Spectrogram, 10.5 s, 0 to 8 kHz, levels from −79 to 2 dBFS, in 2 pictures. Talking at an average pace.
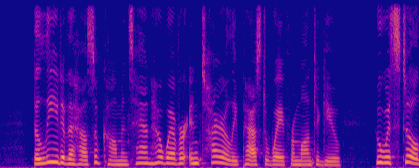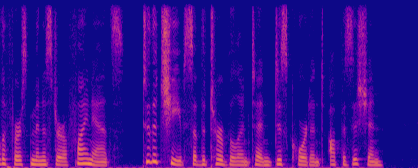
Yes: average, 180 wpm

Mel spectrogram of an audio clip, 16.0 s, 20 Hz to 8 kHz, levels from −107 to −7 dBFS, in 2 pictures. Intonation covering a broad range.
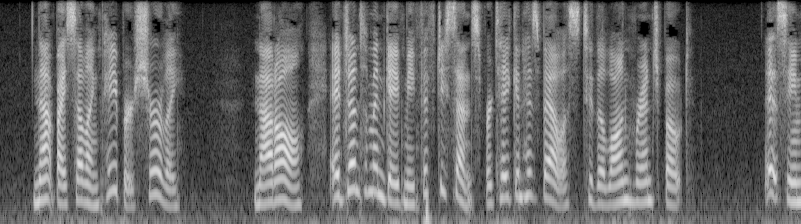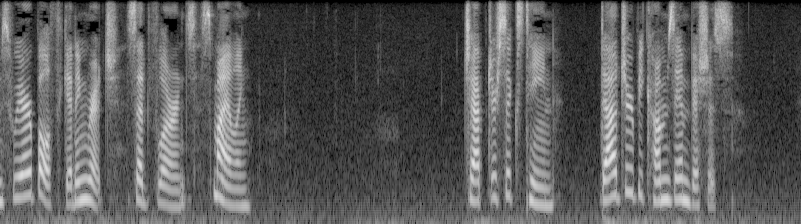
No: average, 5.0 semitones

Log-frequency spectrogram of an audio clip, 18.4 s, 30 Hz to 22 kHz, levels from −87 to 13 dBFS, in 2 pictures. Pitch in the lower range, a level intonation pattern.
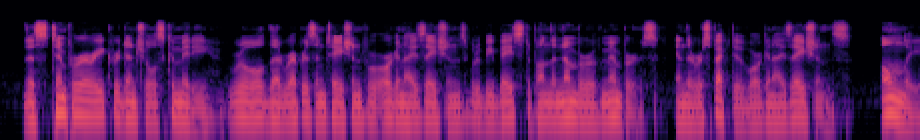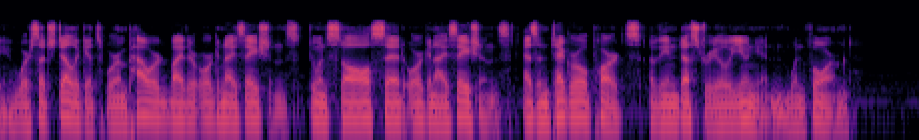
Yes: very low, 85 Hz; narrow, 2.0 semitones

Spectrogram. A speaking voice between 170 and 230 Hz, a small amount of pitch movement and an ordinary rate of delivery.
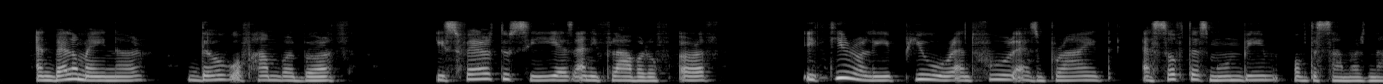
No: high, 190 Hz; narrow, 1.8 semitones; slow, 125 wpm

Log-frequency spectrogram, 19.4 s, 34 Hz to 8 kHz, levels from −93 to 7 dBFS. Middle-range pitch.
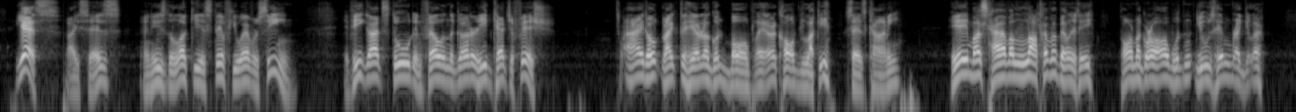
Yes: medium, 160 Hz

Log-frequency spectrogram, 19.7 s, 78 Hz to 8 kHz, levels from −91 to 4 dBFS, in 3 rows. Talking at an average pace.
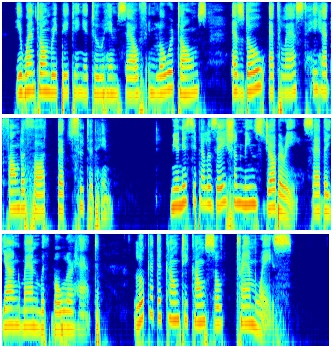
No: slow, 120 wpm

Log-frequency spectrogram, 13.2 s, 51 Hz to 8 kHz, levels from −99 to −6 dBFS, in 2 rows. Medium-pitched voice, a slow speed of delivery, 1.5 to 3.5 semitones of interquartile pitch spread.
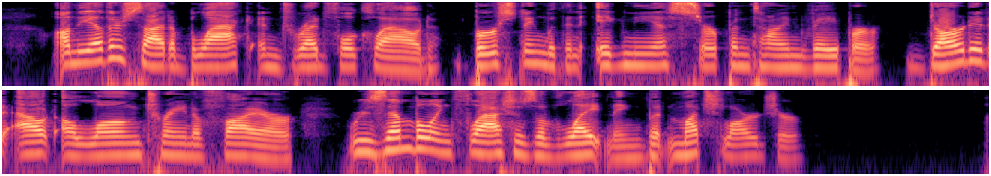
Yes: medium, 165 Hz; slow, 130 wpm; narrow, 2.6 semitones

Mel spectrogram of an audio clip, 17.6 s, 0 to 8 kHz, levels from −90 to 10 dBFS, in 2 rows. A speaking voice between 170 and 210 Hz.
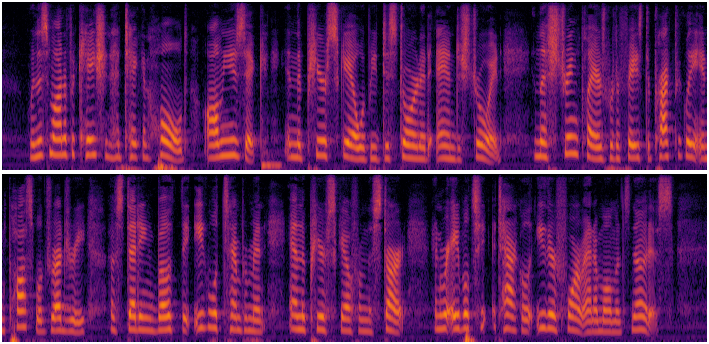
No: high, 230 Hz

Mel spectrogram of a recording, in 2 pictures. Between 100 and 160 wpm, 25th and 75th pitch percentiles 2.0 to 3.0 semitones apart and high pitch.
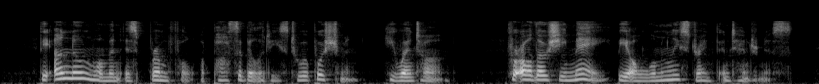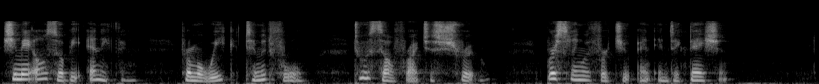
No: average, 155 wpm; average, 4.2 semitones; high, 195 Hz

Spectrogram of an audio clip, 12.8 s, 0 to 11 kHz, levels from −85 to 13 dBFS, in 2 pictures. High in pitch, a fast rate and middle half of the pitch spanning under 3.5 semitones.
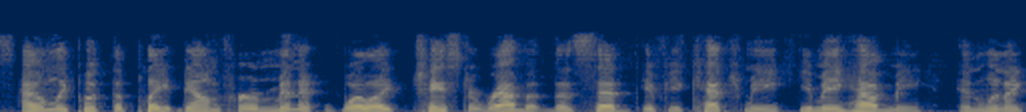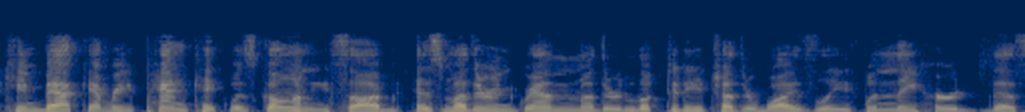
Yes: high, 210 Hz; fast, 225 wpm; average, 3.1 semitones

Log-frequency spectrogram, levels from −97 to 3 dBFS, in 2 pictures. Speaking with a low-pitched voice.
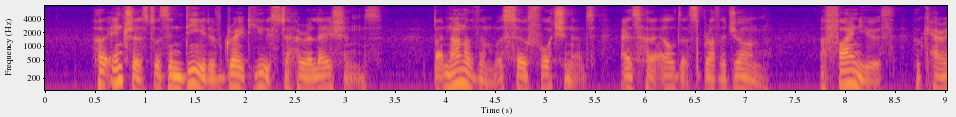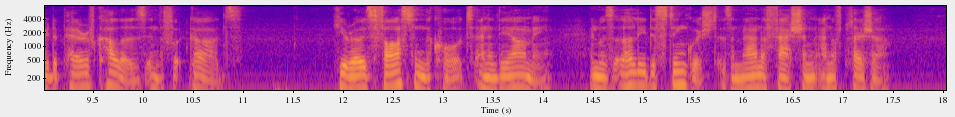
Yes: low, 110 Hz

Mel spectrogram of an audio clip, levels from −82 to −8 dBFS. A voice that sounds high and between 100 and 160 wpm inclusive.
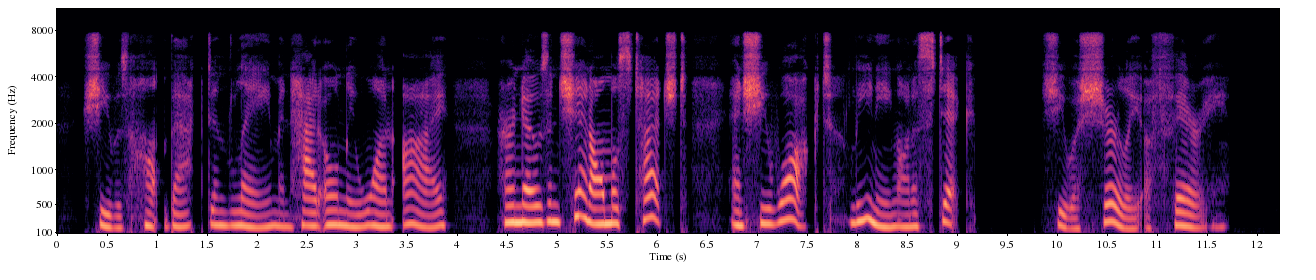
Yes: high, 195 Hz; average, 140 wpm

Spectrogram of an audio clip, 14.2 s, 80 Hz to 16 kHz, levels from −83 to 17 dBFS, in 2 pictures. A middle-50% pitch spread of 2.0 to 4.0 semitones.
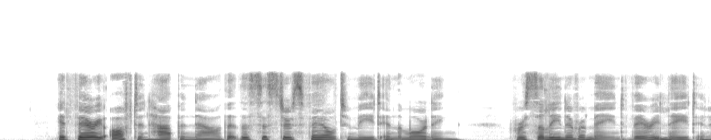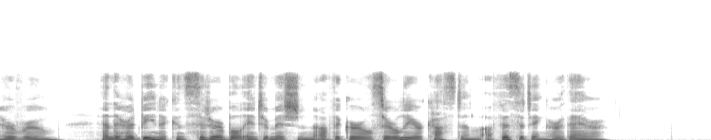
No: average, 4.8 semitones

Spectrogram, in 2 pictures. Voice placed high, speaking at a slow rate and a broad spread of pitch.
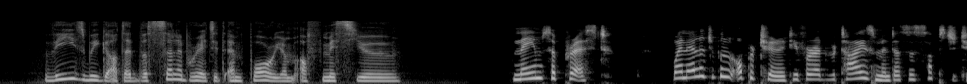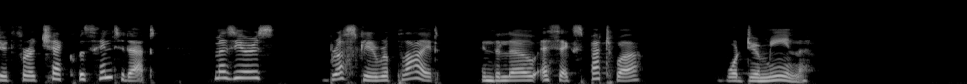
Yes: high, 200 Hz; slow, 105 wpm; wide, 7.0 semitones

